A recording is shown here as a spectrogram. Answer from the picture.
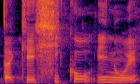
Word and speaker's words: Takehiko Inoue: Le H, il faut l'aspirer. C'est un peu comme en anglais. Donc, qu'est-ce qu'on a comme exemple? Takehiko Inoue, voilà. On aspire le H.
